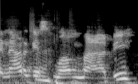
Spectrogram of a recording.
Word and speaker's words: Narges Mohammadi: Il fatto di poter parlare la pronuncia è una pronuncia iraniana, quindi secondo me né tu né io la faremo mai giusta, però è Narges Mohammadi.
